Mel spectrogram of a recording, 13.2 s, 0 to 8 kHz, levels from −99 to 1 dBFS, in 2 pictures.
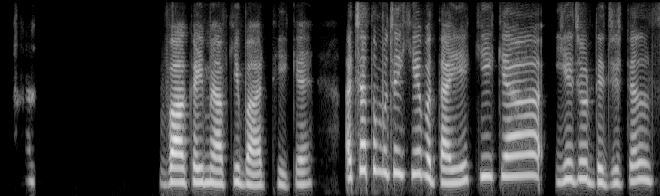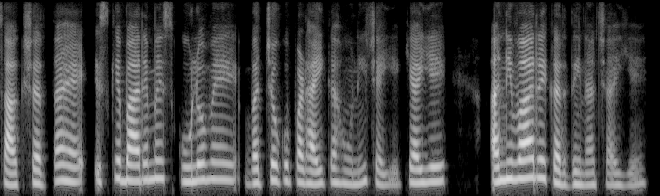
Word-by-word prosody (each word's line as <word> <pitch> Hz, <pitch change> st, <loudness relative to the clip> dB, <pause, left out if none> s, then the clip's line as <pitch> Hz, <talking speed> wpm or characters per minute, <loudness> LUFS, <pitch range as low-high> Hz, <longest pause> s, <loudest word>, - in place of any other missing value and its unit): हाँ। -, -, -16 dB, 1.3 s
वाक़ई 215 Hz, +1 st, +7 dB
में 210 Hz, -1 st, +2 dB
आपकी 195 Hz, +3 st, +1 dB
बात 180 Hz, -4 st, +1 dB
ठीक 180 Hz, -3 st, -11 dB
है। 185 Hz, +1 st, -3 dB, 0.4 s
अच्छा 400 Hz, -, +5 dB
तो 405 Hz, -, 0 dB
मुझे 360 Hz, -2 st, 0 dB
ये 345 Hz, -, +2 dB
बताइए 215 Hz, -6 st, +2 dB
कि 310 Hz, 0 st, +2 dB
क्या 305 Hz, 0 st, +3 dB, 0.4 s
ये 255 Hz, +4 st, 0 dB
जो 265 Hz, +1 st, 0 dB
डिजिटल 215 Hz, +4 st, -2 dB
साक्षरता 190 Hz, +2 st, -1 dB
है, 230 Hz, -2 st, 0 dB
इसके 275 Hz, +5 st, -5 dB
बारे 245 Hz, 0 st, +3 dB
में 270 Hz, +1 st, -1 dB
स्कूलों 240 Hz, -1 st, -2 dB
में 255 Hz, -1 st, -4 dB
बच्चों 205 Hz, +5 st, -2 dB
को 240 Hz, +1 st, -6 dB
पढ़ाई 200 Hz, -3 st, -1 dB
क्या 215 Hz, +1 st, -7 dB
होनी 195 Hz, +2 st, -7 dB
चाहिए? 190 Hz, -8 st, -11 dB
क्या 210 Hz, -, 0 dB
ये 225 Hz, +3 st, -2 dB, 0.5 s
अनिवार्य 270 Hz, +3 st, +5 dB
कर 205 Hz, -7 st, -1 dB
देना 180 Hz, 0 st, -6 dB
चाहिए? 175 Hz, +2 st, -13 dB
220 Hz, 165 wpm, -22 LUFS, 195-255 Hz, 1.3 s, वाक़ई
